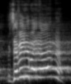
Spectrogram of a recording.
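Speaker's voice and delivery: high chirpy little monkey; squeaky monkey. Acted. Little monkey asking the barman, high and squeaky.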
